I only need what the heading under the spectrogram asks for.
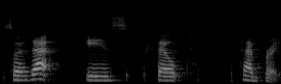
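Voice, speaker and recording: A woman with an Australian accent talks at a medium pitch. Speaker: sewing pattern designer and illustrator. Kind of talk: tutorial. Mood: warm, relaxed.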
